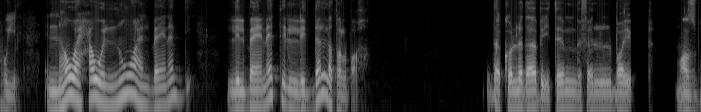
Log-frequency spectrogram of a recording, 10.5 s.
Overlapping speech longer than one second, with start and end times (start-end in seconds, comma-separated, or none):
none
